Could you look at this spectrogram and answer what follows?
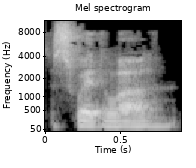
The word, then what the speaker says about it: Suédois: Desert Blues, Suédois.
